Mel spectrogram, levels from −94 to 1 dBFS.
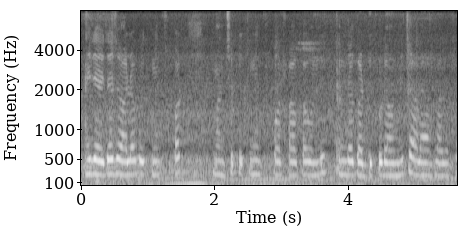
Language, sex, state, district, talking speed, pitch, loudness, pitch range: Telugu, female, Andhra Pradesh, Krishna, 170 wpm, 220 Hz, -17 LUFS, 210-230 Hz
